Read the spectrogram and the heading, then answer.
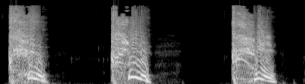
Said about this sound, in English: I sneezed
